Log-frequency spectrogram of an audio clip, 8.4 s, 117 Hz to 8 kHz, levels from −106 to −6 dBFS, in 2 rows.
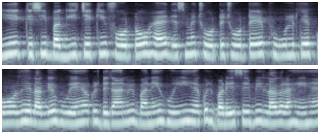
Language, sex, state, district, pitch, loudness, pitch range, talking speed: Hindi, female, Madhya Pradesh, Dhar, 235 Hz, -19 LUFS, 220-245 Hz, 200 wpm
